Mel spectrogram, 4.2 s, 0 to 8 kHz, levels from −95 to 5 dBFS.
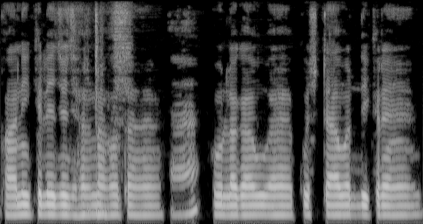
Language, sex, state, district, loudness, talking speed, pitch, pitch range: Hindi, male, Bihar, Darbhanga, -22 LUFS, 240 wpm, 130 Hz, 125-130 Hz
